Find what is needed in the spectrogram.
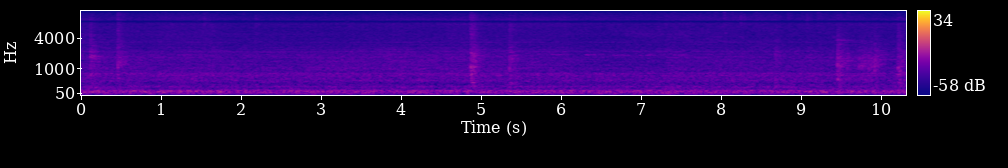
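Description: Faint steady hiss of water spraying from a lawn sprinkler over a low rumble, with a few light clicks and knocks as the sprinkler is handled, the sharpest about five seconds in.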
